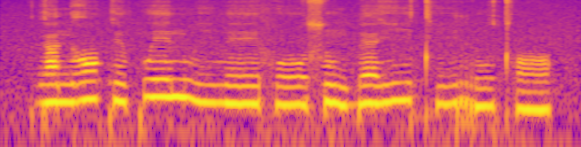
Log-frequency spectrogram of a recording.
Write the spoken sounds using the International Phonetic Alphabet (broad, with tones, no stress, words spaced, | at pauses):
ɡa˨nɣɔ˦ ke˨kʷeː˦m βi˨βeː˨foː˨ sũ˦˨ɡ͡bɛ˦ ɣi˦tʰi˨˦ru˨tʰɔ˨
